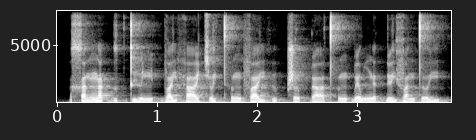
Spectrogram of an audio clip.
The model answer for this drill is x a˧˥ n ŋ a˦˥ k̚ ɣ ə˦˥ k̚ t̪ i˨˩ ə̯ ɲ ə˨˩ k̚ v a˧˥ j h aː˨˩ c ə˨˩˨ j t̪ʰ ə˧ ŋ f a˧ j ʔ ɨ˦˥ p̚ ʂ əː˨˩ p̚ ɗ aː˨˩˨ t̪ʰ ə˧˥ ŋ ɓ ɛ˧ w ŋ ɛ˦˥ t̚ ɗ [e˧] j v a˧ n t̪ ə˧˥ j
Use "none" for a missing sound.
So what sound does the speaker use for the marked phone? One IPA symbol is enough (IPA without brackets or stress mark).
e˧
